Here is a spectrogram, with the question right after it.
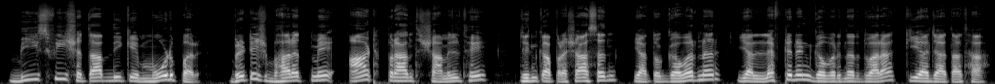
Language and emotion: Hindi, neutral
